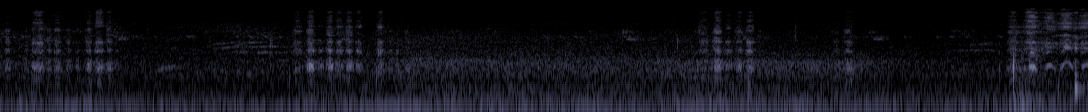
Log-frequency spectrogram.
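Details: A Rottweiler, copying its owner, gives short bursts of breathy huffing and panting spaced a few seconds apart.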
